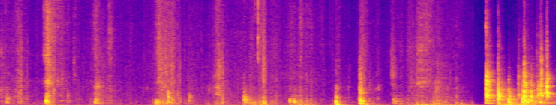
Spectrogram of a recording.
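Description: Footsteps and scattered knocks as a heavy metal shaper fence is carried over to the machine. Near the end comes a louder clunk and scrape as it is set down onto the shaper table.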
